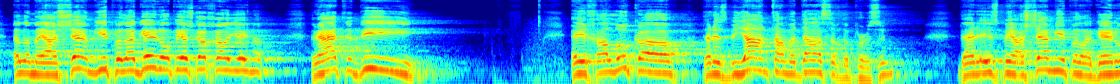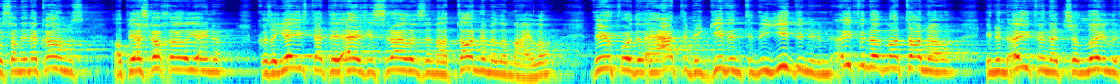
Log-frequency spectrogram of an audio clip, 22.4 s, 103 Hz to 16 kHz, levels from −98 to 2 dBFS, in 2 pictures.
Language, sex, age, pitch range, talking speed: English, male, 30-49, 160-230 Hz, 140 wpm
